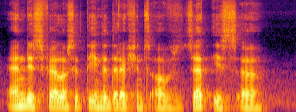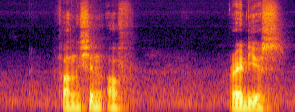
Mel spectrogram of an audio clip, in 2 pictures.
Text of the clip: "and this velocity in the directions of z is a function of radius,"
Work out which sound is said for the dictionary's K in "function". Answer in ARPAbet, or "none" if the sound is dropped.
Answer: none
